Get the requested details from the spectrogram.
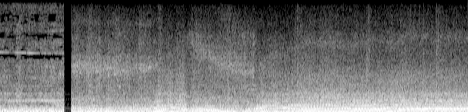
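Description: An off-road buggy's engine roars and revs up and down.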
